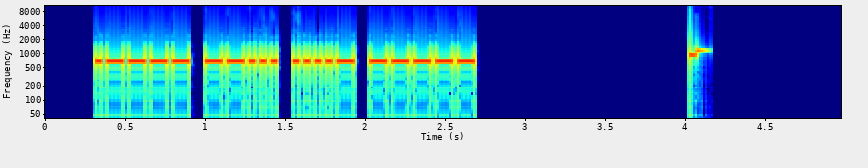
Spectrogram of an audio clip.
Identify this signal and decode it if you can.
Morse code, heard as a keyed tone, about 34 wpm, 700 Hz. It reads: 1740
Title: Numbers - 4-Digit 35wpm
